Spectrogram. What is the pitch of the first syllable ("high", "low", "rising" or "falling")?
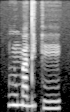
high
